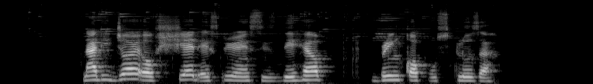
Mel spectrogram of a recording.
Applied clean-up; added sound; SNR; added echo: neural mask model RNNoise.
